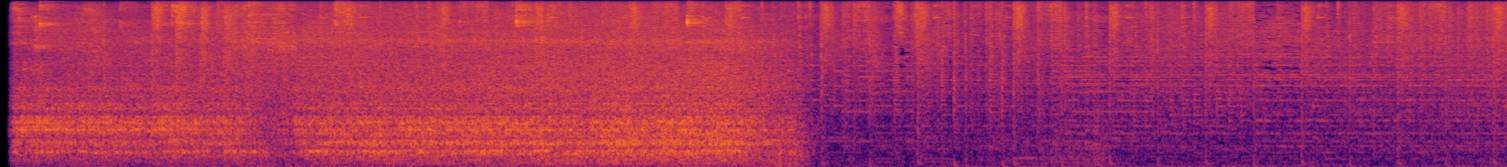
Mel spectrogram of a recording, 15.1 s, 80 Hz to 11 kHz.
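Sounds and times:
diesel train engine droning: 0.0 - 8.2.

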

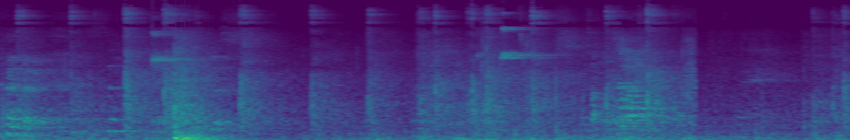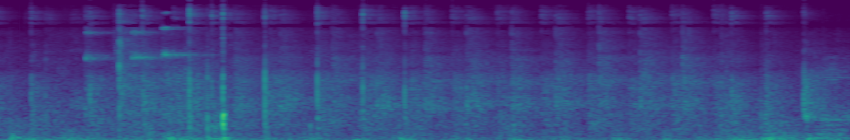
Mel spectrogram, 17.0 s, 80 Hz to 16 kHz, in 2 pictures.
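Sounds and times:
table tennis ball clicking: 10.4 - 12.2.

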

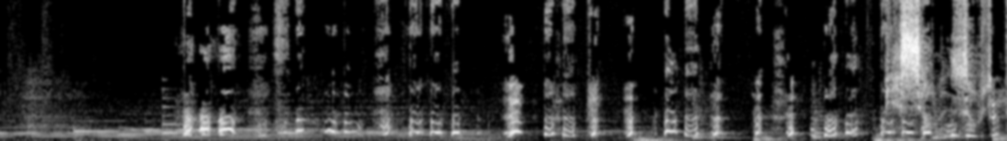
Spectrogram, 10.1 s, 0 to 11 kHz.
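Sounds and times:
light background music: 0.0 - 10.0
child laughing: 1.8 - 9.8.

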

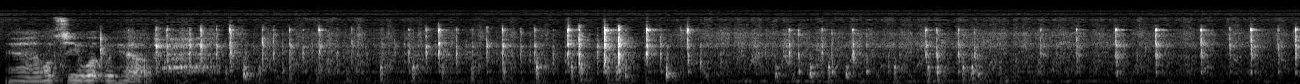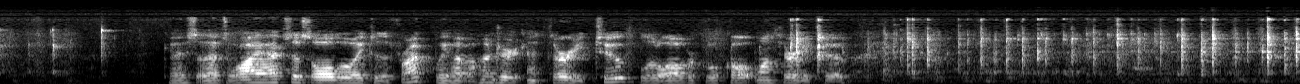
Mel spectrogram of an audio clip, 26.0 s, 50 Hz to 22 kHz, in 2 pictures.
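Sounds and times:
handwheel metallic clicks: 1.0 - 7.1, 20.9 - 26.0.

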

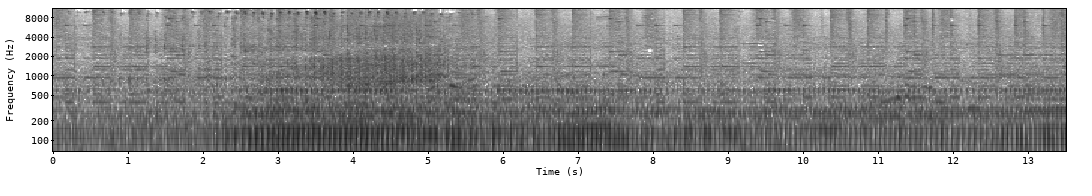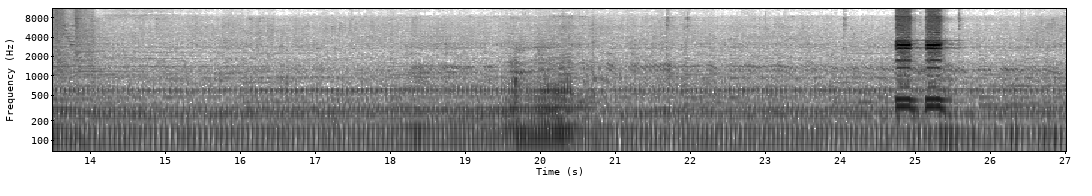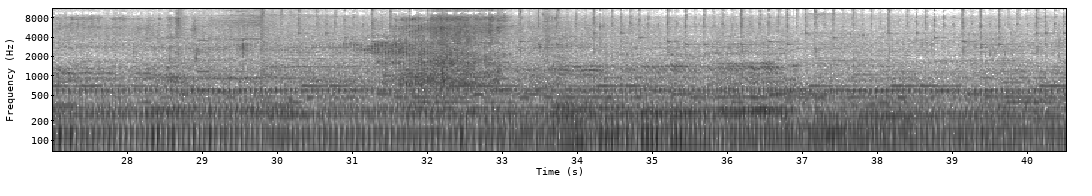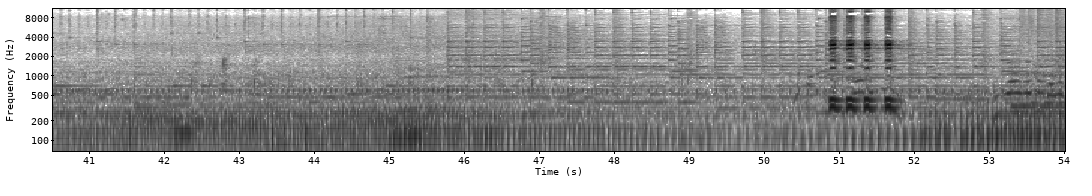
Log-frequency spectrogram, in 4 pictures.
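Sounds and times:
motorcycle engine running: 0.0 - 54.0
horn honks: 24.6 - 25.8, 50.6 - 54.0.

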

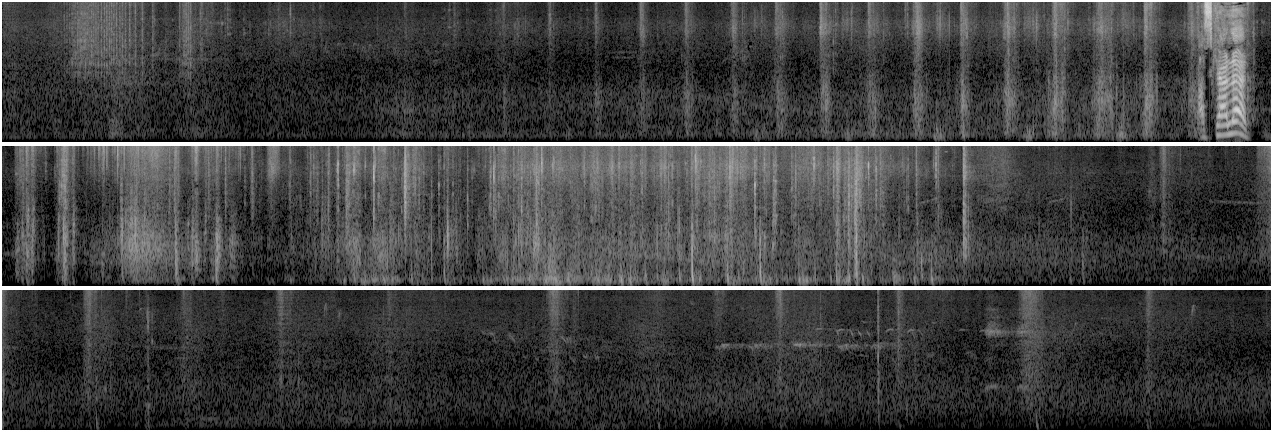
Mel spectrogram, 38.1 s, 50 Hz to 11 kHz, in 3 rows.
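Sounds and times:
horse hooves clip-clopping: 3.9 - 11.6, 13.0 - 22.6.

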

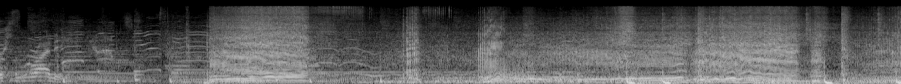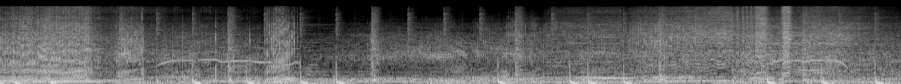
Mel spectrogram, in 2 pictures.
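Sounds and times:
background music: 0.0 - 18.0
motocross bike revving: 2.0 - 18.0.

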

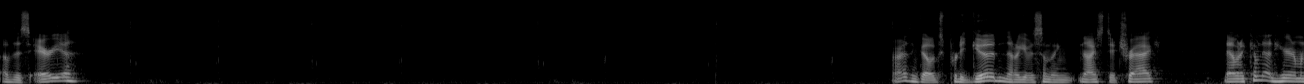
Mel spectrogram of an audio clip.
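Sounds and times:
faint computer mouse clicks: 6.9 - 7.4.

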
